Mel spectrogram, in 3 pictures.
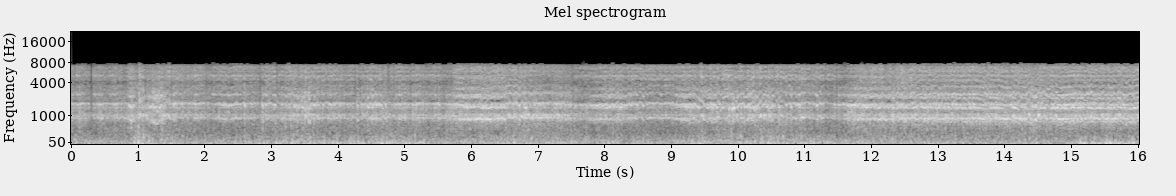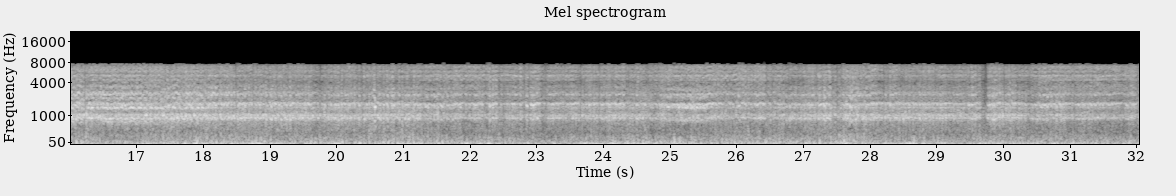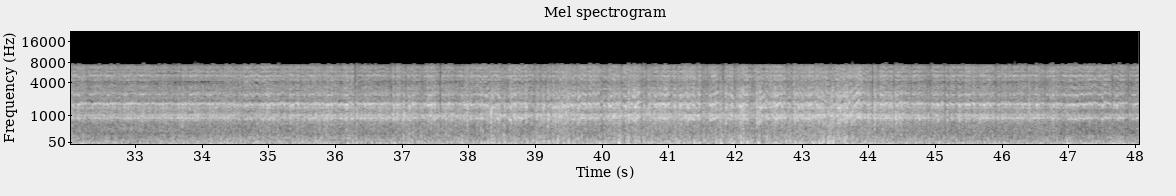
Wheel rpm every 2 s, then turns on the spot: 230, 230, 230, 220, 220, 220, 210, 210, 210, 230, 230, 230, 230, 230, 230, 230, 230, 230, 230, 230, 230, 230, 230, 230.
none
